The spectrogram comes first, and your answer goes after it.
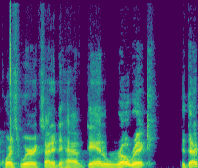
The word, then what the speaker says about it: Dan Roerick: And of course, we're excited to have Dan Roerick. Did I pronounce that right?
